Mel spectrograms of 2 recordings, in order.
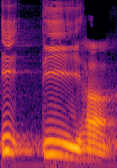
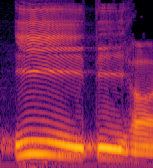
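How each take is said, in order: First: A glottal stop follows the first vowel. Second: A long 'ee' glides into a 'y' sound. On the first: The speaker calls it wrong. "Walaupun tulisan dia hamzah qata', tak boleh baca i'tiha" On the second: The speaker calls it right. "Kita kena baca i dua harakat. Hamzah tu ditukar kepada ya"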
